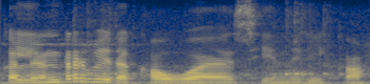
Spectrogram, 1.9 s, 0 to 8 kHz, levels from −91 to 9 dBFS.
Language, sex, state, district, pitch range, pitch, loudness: Hindi, female, Rajasthan, Bikaner, 175-210 Hz, 180 Hz, -16 LUFS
